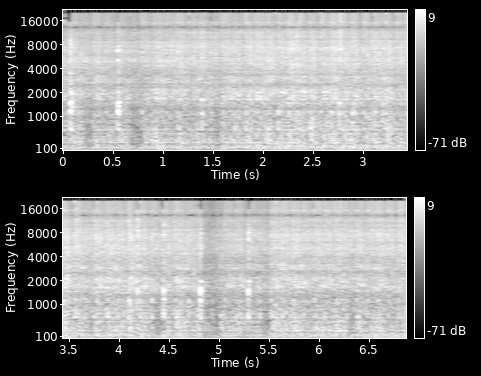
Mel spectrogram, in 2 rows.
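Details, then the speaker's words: Willys CJ2A with a V6 taken from a 1967 CJ5, first start after the swap: a rough, busy idle with sharp backfire pops every second or so, and smoke. The cause of the backfiring is not yet known. "Runs. It sounds good, too. Wonder why we got backfiring going on."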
